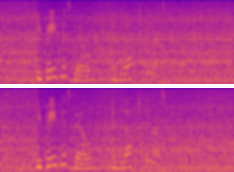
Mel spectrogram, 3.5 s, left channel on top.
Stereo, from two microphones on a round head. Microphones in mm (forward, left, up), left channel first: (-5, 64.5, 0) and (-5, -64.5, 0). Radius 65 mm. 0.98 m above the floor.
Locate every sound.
0.5 s a woman speaking: 20° left (ahead or behind); by 2.8 s 15° right (ahead or behind)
